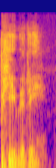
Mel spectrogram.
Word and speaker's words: Peabody: In Massachusetts, they pronounce it Peabody.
